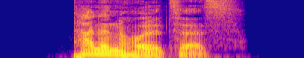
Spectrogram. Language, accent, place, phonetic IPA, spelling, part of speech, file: German, Germany, Berlin, [ˈtanənˌhɔlt͡səs], Tannenholzes, noun, De-Tannenholzes.ogg
- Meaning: genitive singular of Tannenholz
